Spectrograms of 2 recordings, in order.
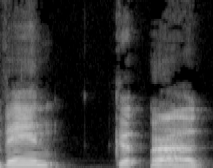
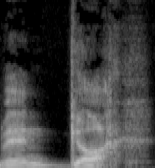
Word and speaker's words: Van Gogh: Yeah, but luckily it's not pronounced the way that the word that's spelled like that is. Yeah. Yeah, so it's supposed to be like Vincent Van Gogh.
